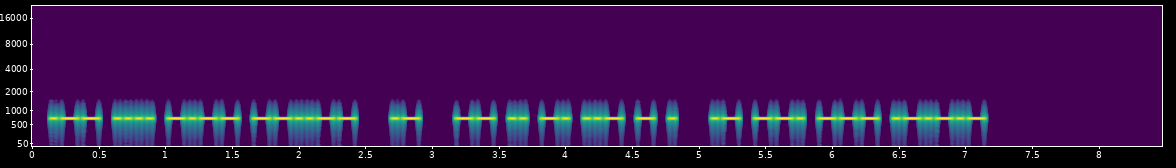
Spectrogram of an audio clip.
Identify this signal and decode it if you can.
Morse code, heard as a keyed tone, about 30 wpm, 700 Hz. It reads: WHY, A MINUTE AGO.
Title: Sentences from Top 500 Words 30wpm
